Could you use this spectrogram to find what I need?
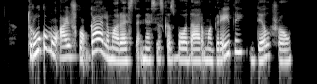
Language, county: Lithuanian, Marijampolė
